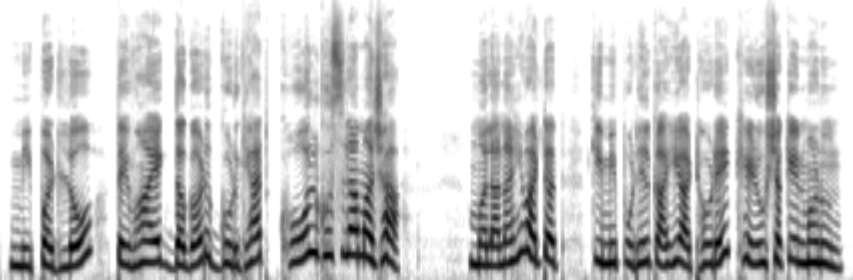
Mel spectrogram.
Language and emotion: Marathi, fearful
